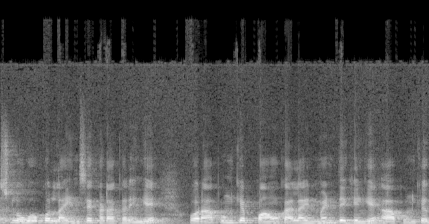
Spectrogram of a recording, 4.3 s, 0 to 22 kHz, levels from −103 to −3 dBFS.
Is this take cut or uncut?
uncut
